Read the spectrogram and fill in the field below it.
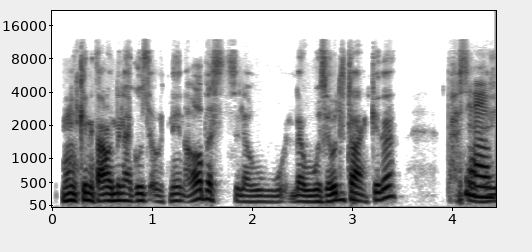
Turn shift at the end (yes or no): no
